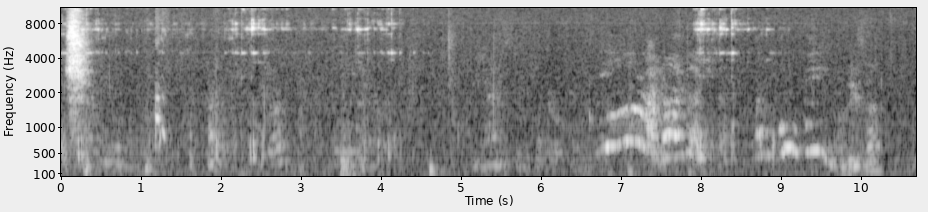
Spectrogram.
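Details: Three-week-old blenheim Cavalier King Charles Spaniel puppies, a litter of five, wrestle and play in their indoor pen; soft squeaks early on, then wavering high whimpers in the last few seconds, with a human voice in the background.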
